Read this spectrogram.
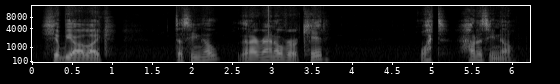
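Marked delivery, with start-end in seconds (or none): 1.8-6.1 baffled, bewildered, totally confused wondering aloud. Imagining how another person would react to news: imitating a confused person. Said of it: "he'll just be totally confused".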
